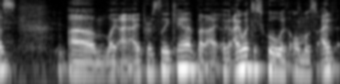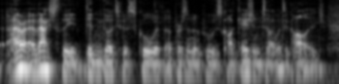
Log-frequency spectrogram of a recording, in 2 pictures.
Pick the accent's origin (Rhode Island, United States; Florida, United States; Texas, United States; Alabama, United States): Rhode Island, United States; Providence; I'm from, uh, Providence, Rhode Island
